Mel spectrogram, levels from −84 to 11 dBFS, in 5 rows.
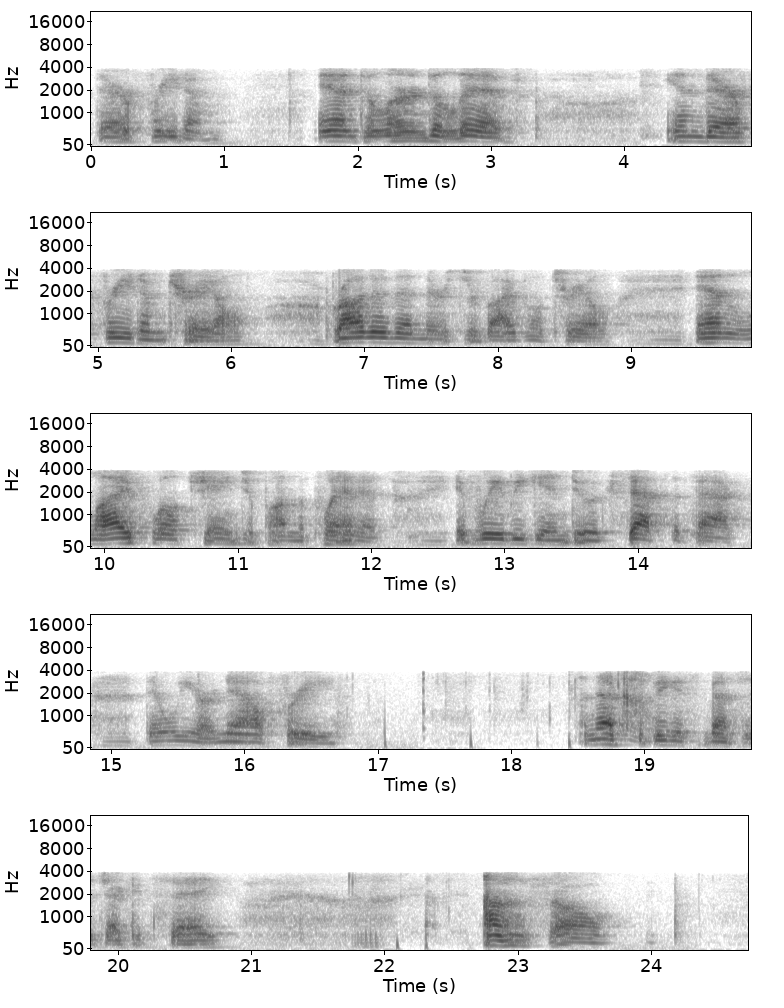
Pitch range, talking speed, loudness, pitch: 135-195 Hz, 110 wpm, -24 LUFS, 145 Hz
